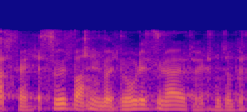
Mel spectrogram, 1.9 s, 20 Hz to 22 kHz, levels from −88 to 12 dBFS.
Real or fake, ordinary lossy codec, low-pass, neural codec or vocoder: fake; none; 7.2 kHz; autoencoder, 22.05 kHz, a latent of 192 numbers a frame, VITS, trained on one speaker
